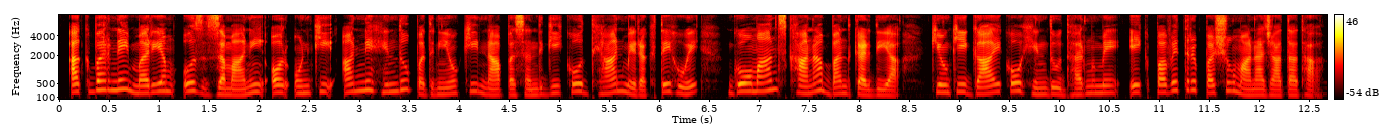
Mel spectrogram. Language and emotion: Hindi, neutral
